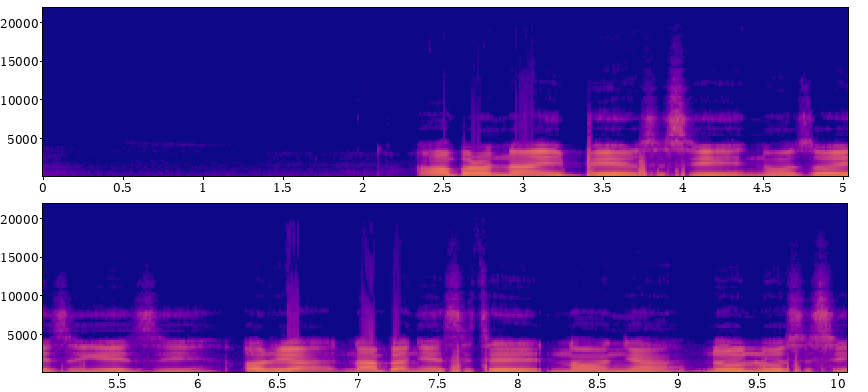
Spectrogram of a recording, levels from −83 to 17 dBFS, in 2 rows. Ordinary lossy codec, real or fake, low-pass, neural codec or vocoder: Opus, 64 kbps; real; 19.8 kHz; none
